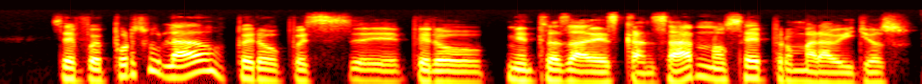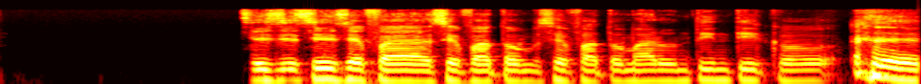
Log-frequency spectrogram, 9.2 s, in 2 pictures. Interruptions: none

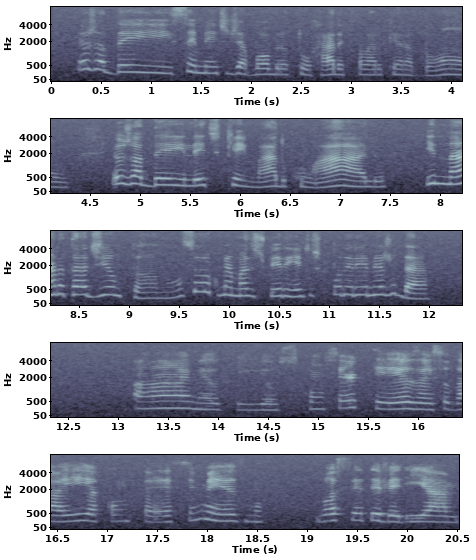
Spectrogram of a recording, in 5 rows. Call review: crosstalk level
none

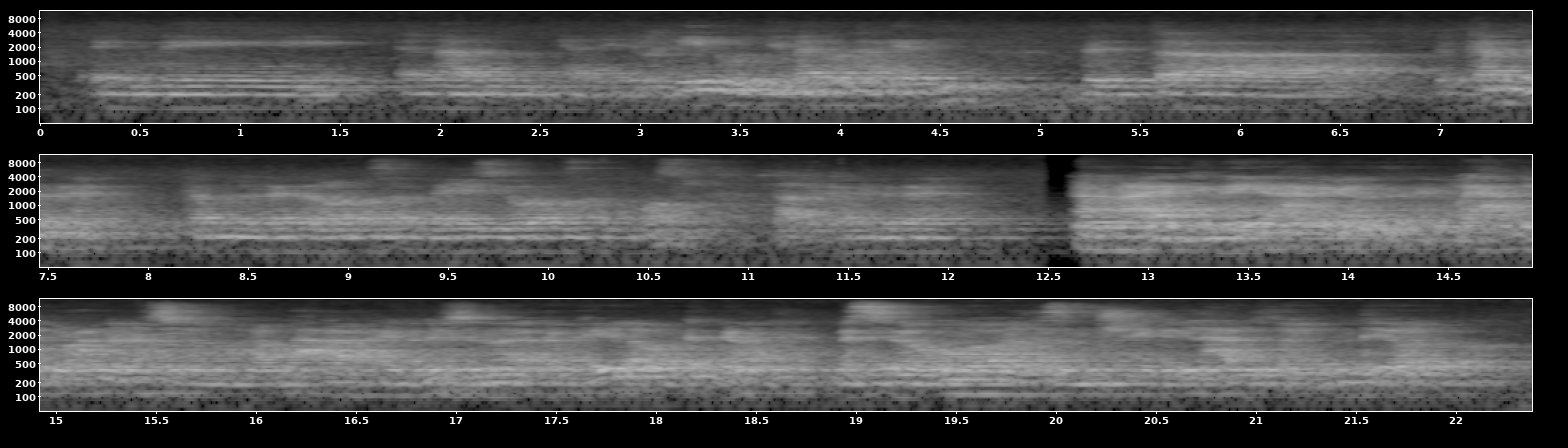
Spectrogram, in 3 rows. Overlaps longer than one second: none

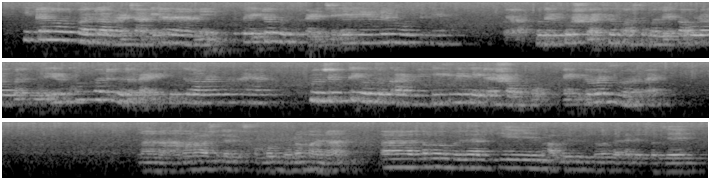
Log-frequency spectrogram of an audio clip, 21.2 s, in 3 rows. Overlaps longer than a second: none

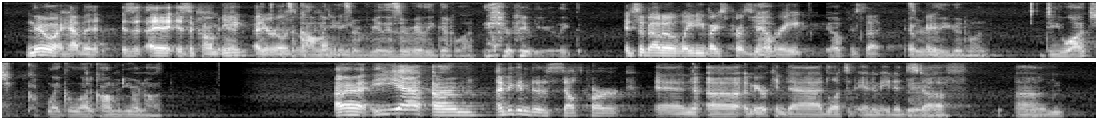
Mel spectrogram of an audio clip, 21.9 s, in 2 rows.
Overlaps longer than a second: present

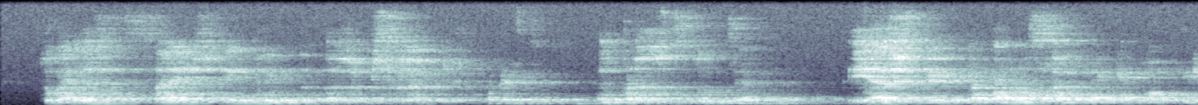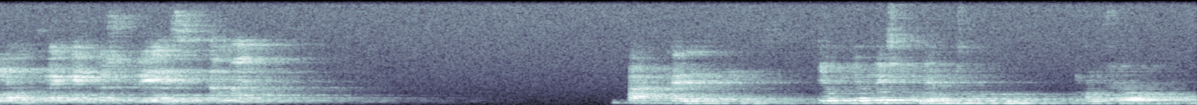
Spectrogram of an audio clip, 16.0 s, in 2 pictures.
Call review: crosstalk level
none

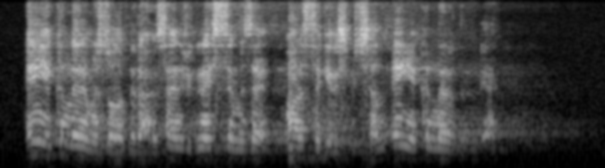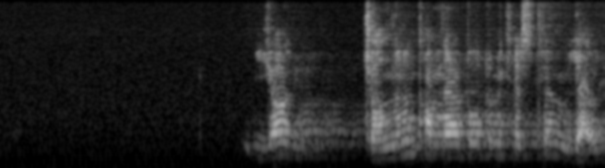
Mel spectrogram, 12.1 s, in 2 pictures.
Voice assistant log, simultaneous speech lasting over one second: none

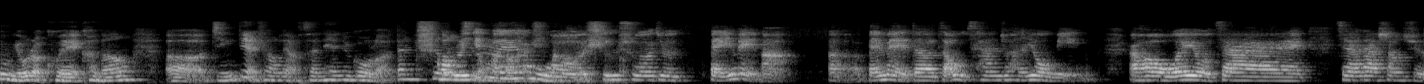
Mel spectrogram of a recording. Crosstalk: present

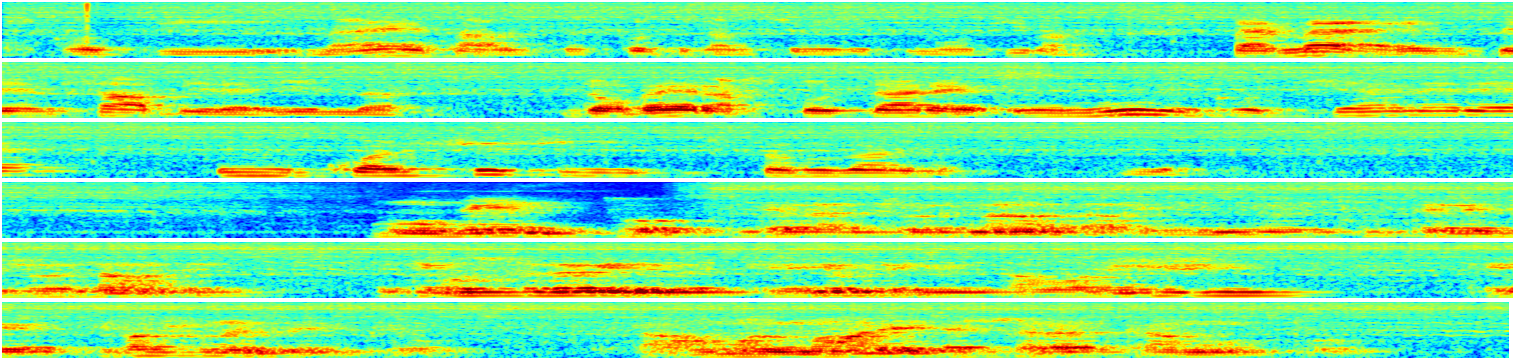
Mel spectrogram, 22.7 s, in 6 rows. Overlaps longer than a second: none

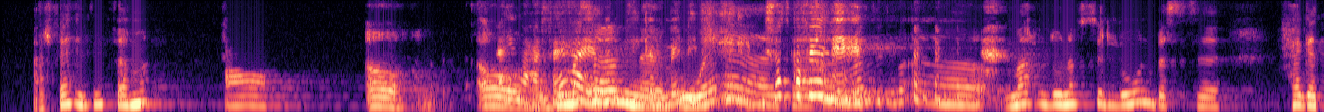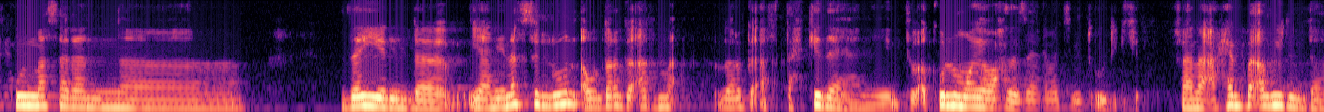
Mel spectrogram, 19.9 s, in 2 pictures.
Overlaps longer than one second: present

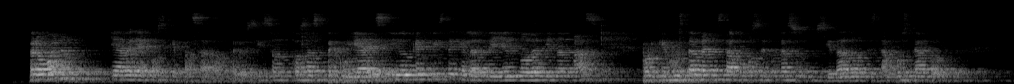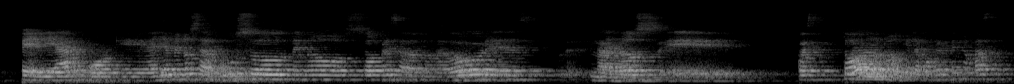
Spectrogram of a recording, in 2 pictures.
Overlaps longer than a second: none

